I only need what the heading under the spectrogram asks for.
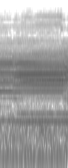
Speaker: this on/off switch operates the vacuum pump that'll have a vibration noise to it all that is normal it's what happens and you're going to hear a nice little drone in the background of the video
